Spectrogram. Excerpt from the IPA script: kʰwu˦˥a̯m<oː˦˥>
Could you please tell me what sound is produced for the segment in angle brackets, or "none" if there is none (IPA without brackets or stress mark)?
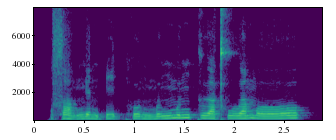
oː˦˥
